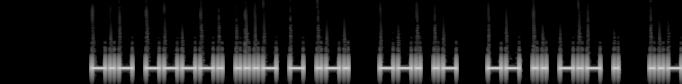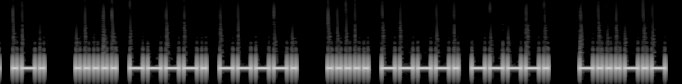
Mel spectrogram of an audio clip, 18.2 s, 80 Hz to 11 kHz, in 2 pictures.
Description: Morse code, heard as a keyed tone, about 20 wpm, 700 Hz. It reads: K9VTR GA MIKE UR 599 599 <BK>
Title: SOTA QSO Practice 20wpm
